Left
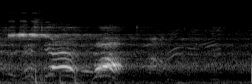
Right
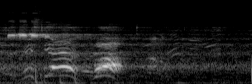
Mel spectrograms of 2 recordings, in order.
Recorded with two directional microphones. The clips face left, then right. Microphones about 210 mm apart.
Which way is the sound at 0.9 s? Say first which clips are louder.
Left 2 dB; centre (ahead or behind).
